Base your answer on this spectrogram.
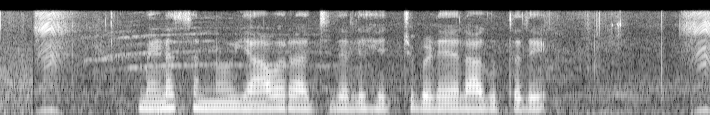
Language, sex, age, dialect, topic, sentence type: Kannada, female, 18-24, Coastal/Dakshin, agriculture, question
